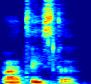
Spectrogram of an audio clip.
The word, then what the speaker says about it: Bautista: Did I get his name right? – Yes. Mm-hmm. Yeah, you did. – Yeah. – Heck yeah, you did. – Bautista.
